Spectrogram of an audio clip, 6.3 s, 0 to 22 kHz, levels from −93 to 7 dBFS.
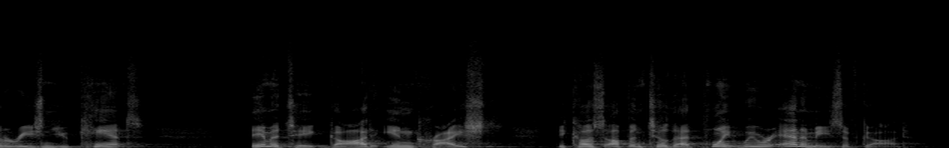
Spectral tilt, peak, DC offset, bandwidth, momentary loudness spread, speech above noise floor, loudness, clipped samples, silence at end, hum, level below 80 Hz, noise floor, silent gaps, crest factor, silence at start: -5.5 dB/octave; -30 dBFS; under 0.1%; 16 kHz; 16 LU; 36 dB; -48 LUFS; under 0.1%; 0.35 s; none; under -90 dBFS; -85 dBFS; none; 20 dB; 0 s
